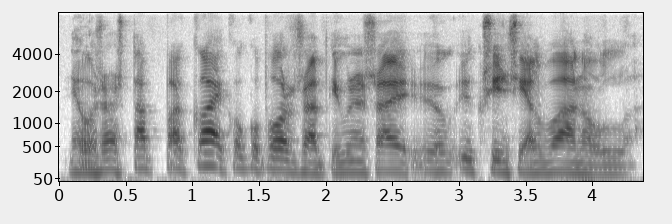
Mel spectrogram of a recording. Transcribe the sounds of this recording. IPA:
ne osɑs tɑpːɑːk kɑik koko porsɑːtki ku ne sɑi j yksin siɛl ʋɑːn olːɑ

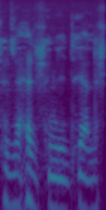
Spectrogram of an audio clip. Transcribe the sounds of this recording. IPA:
silːeh̆ helsːiŋkin tielːes

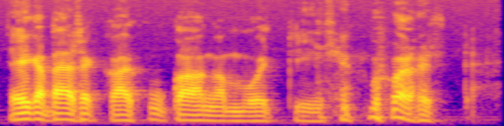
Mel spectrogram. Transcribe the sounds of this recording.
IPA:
eikæ pæːsek kɑik kukɑːŋkɑm moitːiːn sem puɑlestɑ

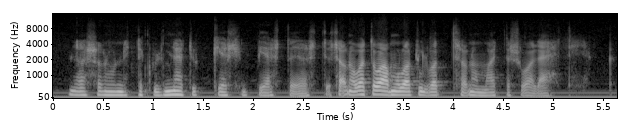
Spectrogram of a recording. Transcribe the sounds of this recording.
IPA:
minæ sɑnonʲ etːæ kyl minæ tykːeæsim peæstæ jɑ sĭtːe sɑnoʋɑt oɑmulːɑ tulʲʋɑt sɑnomɑː etːæ soɑ læhtejæk

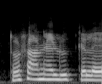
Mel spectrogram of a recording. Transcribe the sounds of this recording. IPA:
tosɑ ne lykːeleː

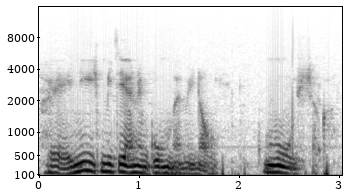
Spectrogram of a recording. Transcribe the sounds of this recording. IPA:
ei niːs miteæn seŋ kumːemˑin olːu kum muisːɑkɑ

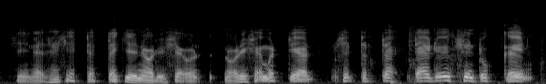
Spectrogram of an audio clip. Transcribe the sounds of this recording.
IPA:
siːnæ se sitːet teki ne oli se on n oli semːotːiɑ sitː etːæ tæyty yksin tukːein

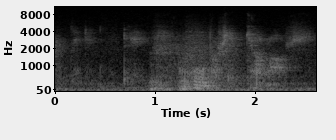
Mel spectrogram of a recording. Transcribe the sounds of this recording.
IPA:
kerinːyt ei huopɑset jɑlɑs

